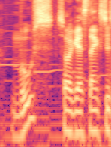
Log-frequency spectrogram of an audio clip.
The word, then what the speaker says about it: muOS: of my videos that it's pronounced moose, so I guess thanks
